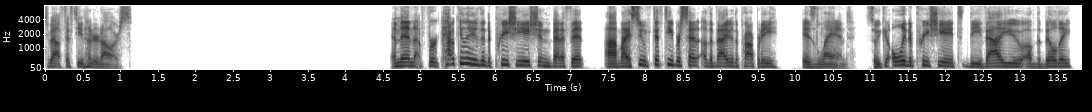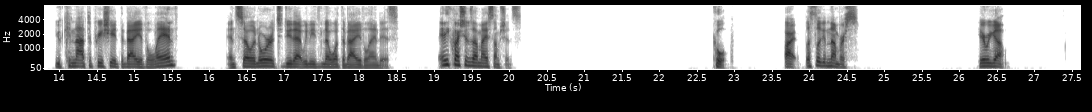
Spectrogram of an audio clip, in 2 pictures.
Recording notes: This was a live class recorded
